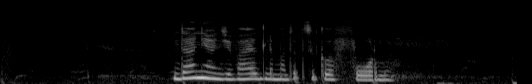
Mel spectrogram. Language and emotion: Russian, neutral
